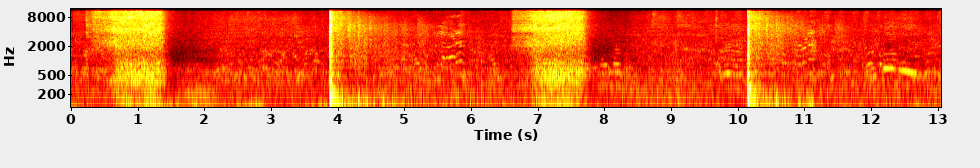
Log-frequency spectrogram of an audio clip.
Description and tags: People on a catholic saint celebration in northern Spain with fireworks.
banter, celebration, fireworks, party, people, talking, town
